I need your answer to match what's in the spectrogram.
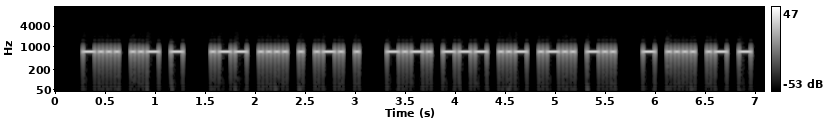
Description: Morse code, heard as a keyed tone, about 32 wpm, 700 Hz. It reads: BUT WHERE COULD THAT
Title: Sentences from Top 1000 Words - Review Part 2 - 30wpm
